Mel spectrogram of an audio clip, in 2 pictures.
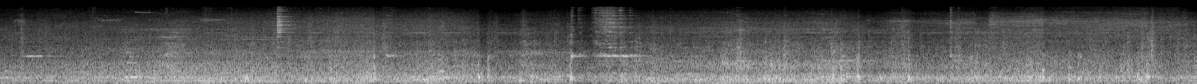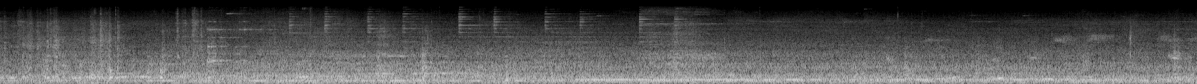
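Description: SEPTA Kawasaki light-rail trolley rolling slowly out of a tunnel portal and past on curved street track, its wheels clicking over the rail joints, with a steady low hum and several brief wheel squeals on the curve.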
